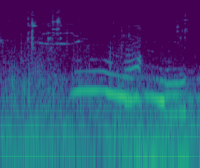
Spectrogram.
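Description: A sick dog whimpers in the fantasy role-playing game Dragon Age: Origins, a thin rising and falling whine over a low background hum, faint but clear, with no talk.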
